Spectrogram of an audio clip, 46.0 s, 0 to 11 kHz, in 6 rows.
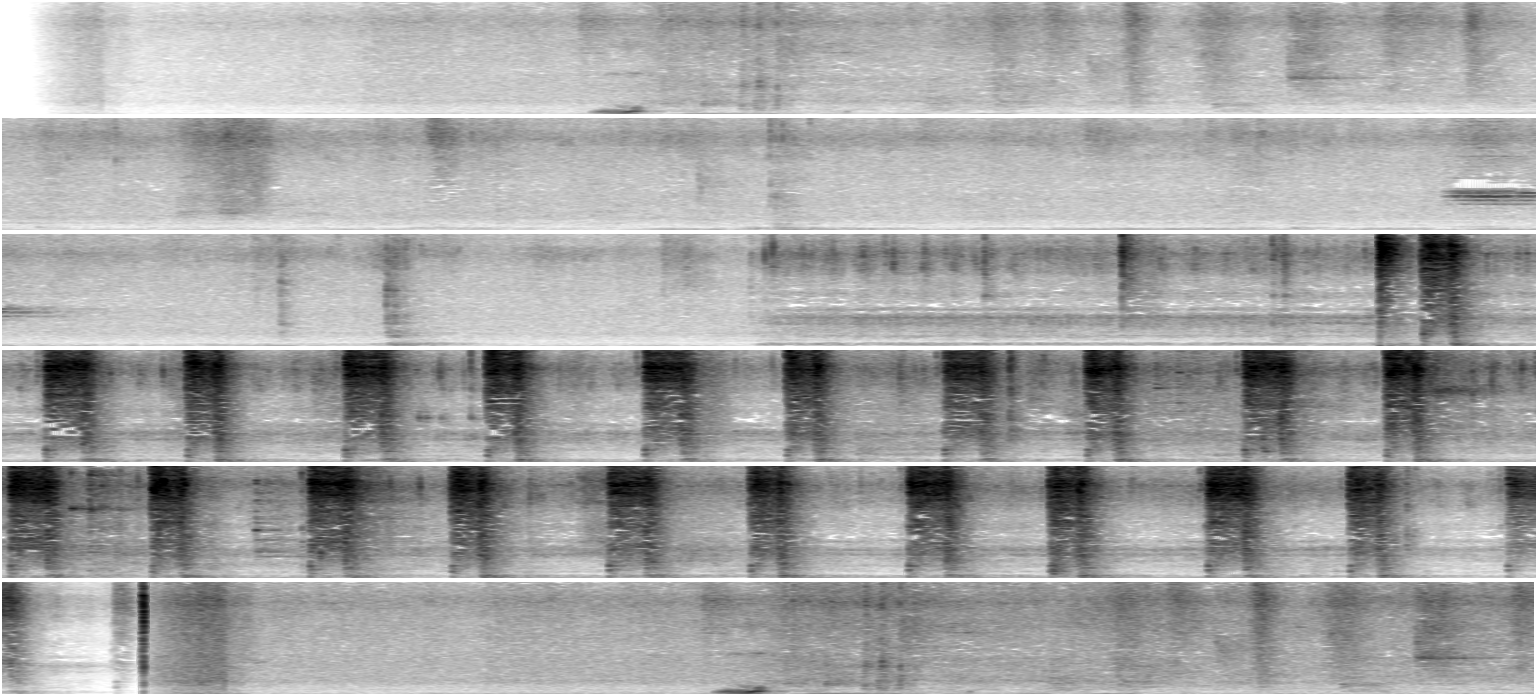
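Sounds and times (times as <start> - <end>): machine hissing strokes: 21.4 - 39.5.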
